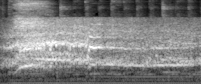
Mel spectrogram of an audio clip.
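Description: Car tyres screeching in a long skid, starting suddenly, rising in pitch at first and then holding a steady high screech, over background music.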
